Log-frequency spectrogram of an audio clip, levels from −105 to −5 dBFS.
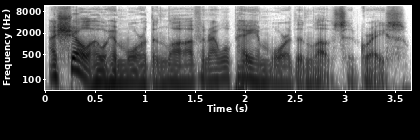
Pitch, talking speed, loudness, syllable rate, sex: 95 Hz, 280 wpm, -20 LUFS, 5.2 syllables/s, male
